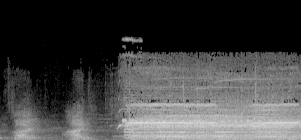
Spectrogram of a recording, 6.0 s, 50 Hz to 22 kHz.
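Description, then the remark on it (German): In Stuttgart, at a weekly Monday 7 pm protest, a countdown ends in two short shouted calls, then an abrupt, deafening wall of crowd protest noise with shrill whistles and horns blaring continuously, in front of the first construction site at the railway station, where a side wing is to be demolished. “Ein sehr lauter Protest in jeder Beziehung, direkt vor der ersten Baustelle, dort wo jetzt einer der beiden Seitenflügel des Bahnhofs abgerissen werden soll.”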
